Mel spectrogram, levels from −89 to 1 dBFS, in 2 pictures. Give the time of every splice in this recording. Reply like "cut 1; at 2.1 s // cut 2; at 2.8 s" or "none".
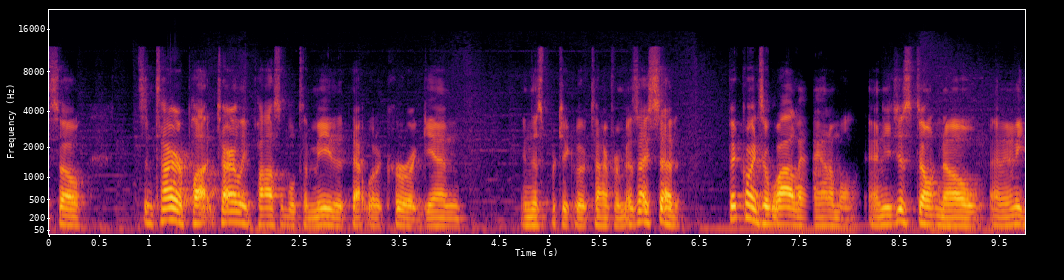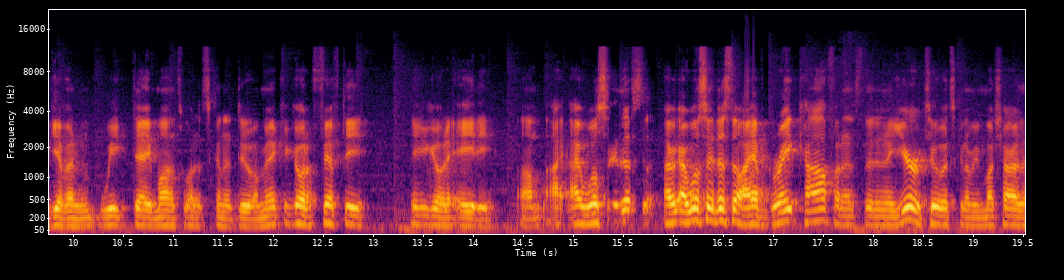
cut 1; at 14.3 s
